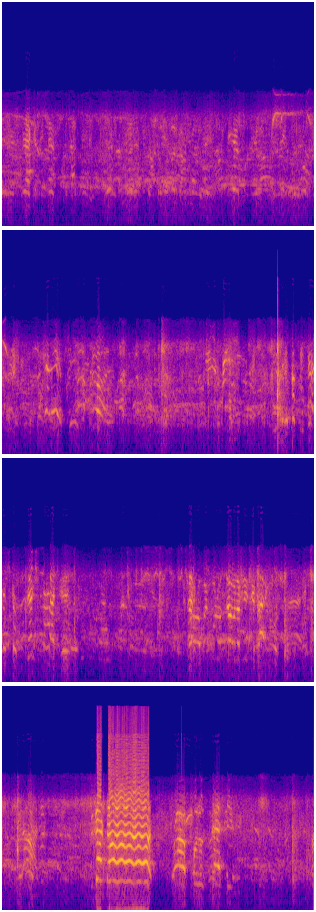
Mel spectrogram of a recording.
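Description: A crowd of people talks and calls out outdoors.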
